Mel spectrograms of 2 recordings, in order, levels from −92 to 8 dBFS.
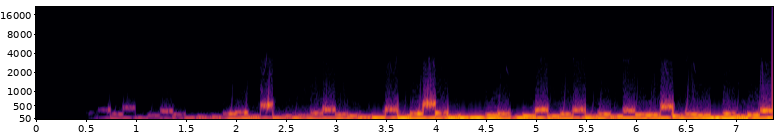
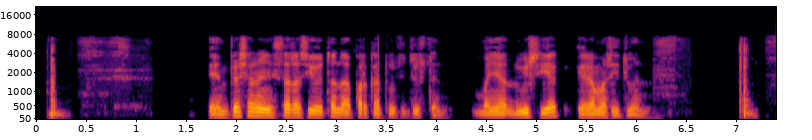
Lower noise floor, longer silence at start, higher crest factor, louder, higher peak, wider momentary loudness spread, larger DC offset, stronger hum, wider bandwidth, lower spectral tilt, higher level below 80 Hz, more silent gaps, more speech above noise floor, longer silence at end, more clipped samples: first, -51 dBFS vs -47 dBFS; first, 1.5 s vs 0.15 s; second, 14 dB vs 20 dB; second, -24 LUFS vs -19 LUFS; second, -8 dBFS vs 0 dBFS; second, 15 LU vs 20 LU; neither; neither; second, 0.8 kHz vs 7.6 kHz; first, -16.5 dB/octave vs -5.5 dB/octave; first, -22 dBFS vs -56 dBFS; second, none vs 1.25-1.53 s, 1.62-1.72 s, 4.19-4.36 s, 6.58-7.03 s; about the same, 31 dB vs 29 dB; second, 0 s vs 0.2 s; neither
